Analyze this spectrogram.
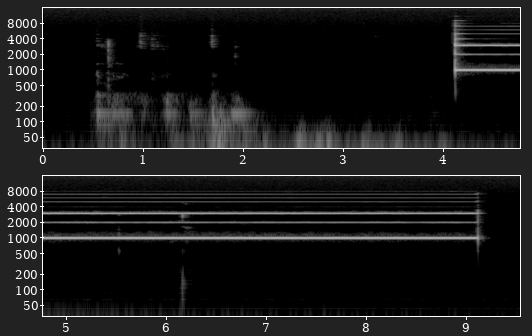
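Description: A single sustained test tone, a steady pure pitch with faint overtones, holds for about five seconds and then cuts off abruptly. A few seconds of faint, low, irregular noise come before it.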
